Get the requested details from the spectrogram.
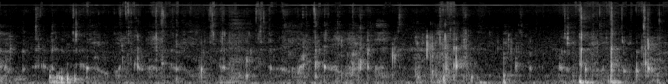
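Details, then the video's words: Crunchy eating by Ato, a young Labrador Retriever working through duck wings: sharp crackles and bone snaps come in uneven clusters, with low thudding mouth sounds between bites. "오리 날개 먹는 강아지ASMR(Puppy eating duck wings)"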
